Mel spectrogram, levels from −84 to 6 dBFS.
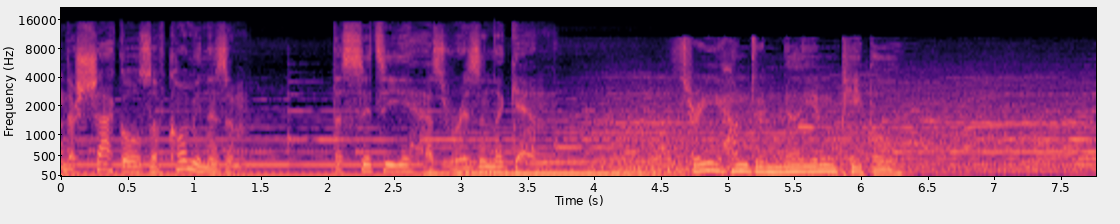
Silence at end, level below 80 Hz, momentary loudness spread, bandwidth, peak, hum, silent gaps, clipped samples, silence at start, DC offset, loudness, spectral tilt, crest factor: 0 s; -30 dBFS; 9 LU; 15.5 kHz; -4 dBFS; none; none; under 0.1%; 0 s; under 0.1%; -19 LUFS; -5 dB/octave; 14 dB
